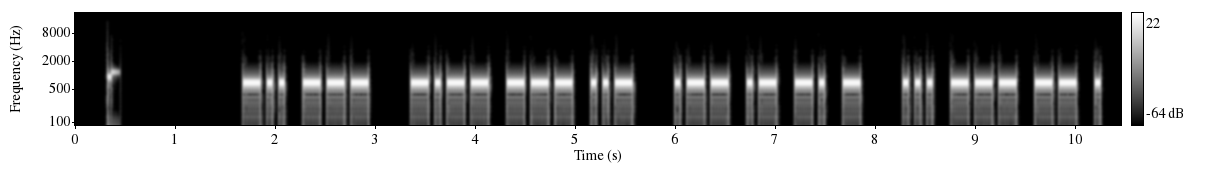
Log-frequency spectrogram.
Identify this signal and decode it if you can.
Morse code, heard as a keyed tone, about 20 wpm, 700 Hz. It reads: DO YOU WANT SOME
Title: Sentences from Top 300 Words 20wpm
